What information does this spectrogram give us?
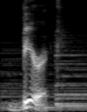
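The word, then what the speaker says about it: Barack: from Kenya in August of nineteen fifty-nine was birak Hussein Obama that's how he pronounced his name biruk he was welcomed at Hickam Air Force Base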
